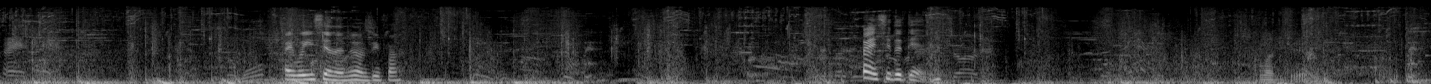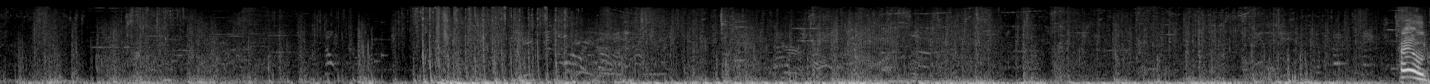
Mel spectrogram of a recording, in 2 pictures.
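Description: Energy weapons fire in quick bursts.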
